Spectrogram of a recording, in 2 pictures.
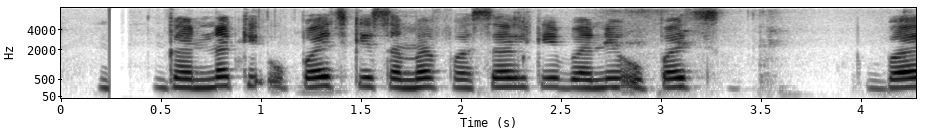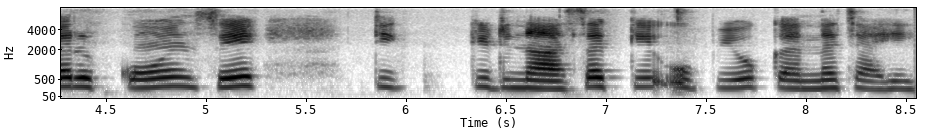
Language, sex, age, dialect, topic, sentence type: Chhattisgarhi, female, 25-30, Western/Budati/Khatahi, agriculture, question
